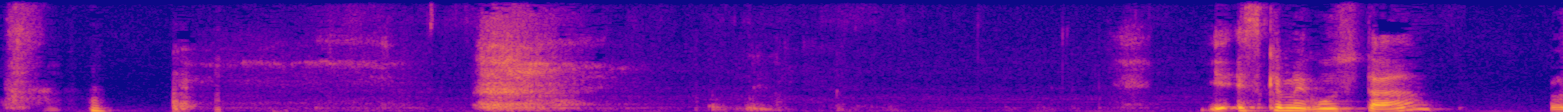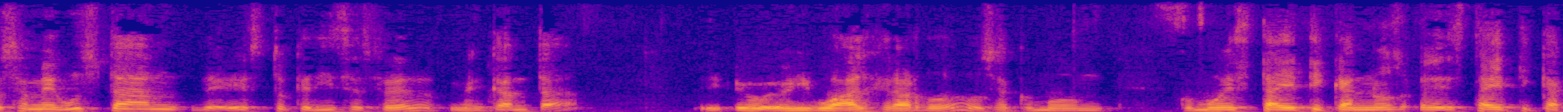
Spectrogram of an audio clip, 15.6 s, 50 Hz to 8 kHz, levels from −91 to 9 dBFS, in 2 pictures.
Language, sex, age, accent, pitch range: Spanish, male, 40-59, Mexican, 130-165 Hz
